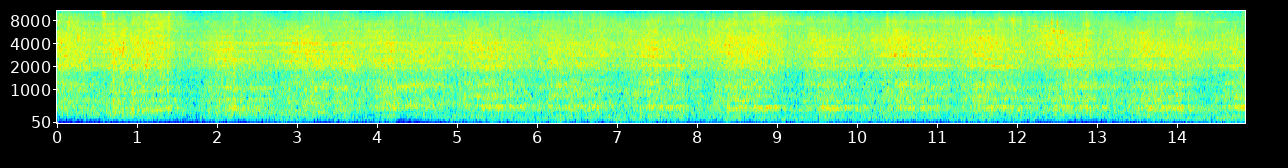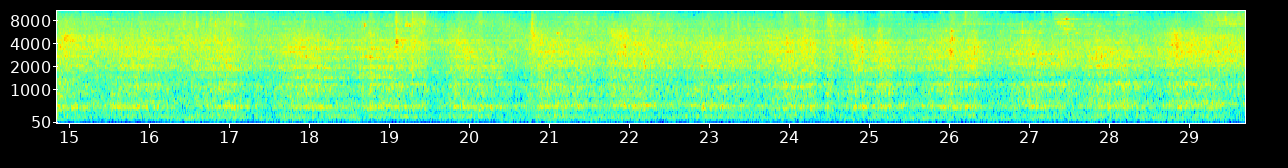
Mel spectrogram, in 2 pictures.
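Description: Freight train of hopper wagons rolling steadily past a level crossing: a continuous noise of steel wheels on the rails, with recurring short clicks.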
